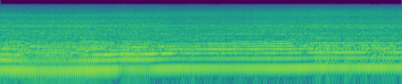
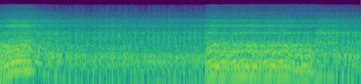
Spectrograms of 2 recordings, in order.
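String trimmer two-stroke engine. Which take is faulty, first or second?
second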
